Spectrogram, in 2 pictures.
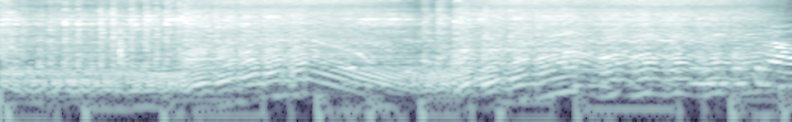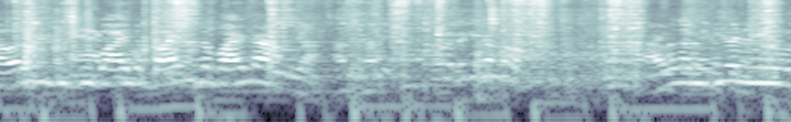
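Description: Gasoline chainsaw running and revving, its pitch rising and falling, for about the first five seconds.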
